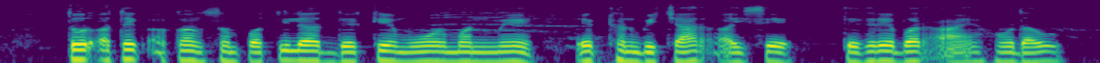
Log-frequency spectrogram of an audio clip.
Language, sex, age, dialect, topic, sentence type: Chhattisgarhi, male, 56-60, Northern/Bhandar, banking, statement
